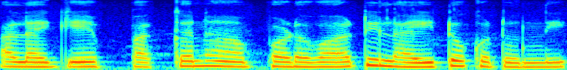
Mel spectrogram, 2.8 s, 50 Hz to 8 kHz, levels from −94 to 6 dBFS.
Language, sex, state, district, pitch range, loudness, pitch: Telugu, female, Andhra Pradesh, Anantapur, 185-205 Hz, -15 LUFS, 195 Hz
